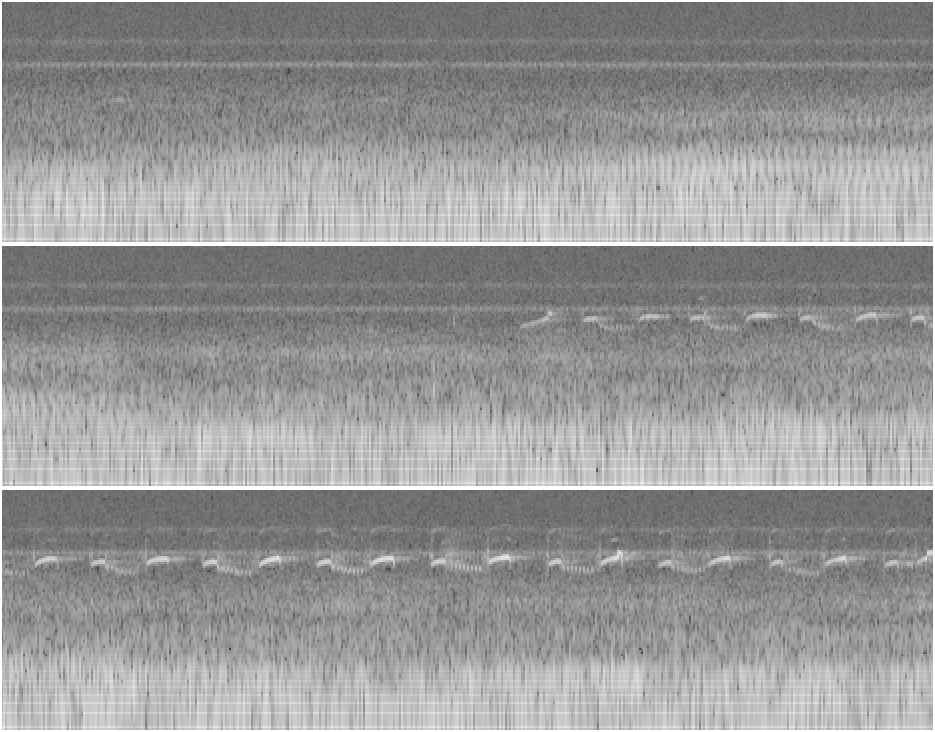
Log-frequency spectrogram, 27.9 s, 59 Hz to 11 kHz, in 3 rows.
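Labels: A scops owl hoots while a bird chirps, crickets trill, insects buzz, and a distant car hums, blending nature with modern sounds. 0.0 - 27.9

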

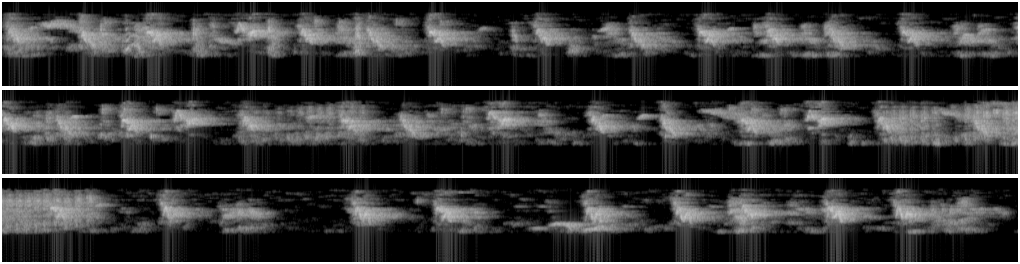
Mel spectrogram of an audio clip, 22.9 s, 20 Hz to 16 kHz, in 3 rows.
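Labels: Multiple birds chirping outdoors. 0.0 - 22.3
A frog is ribbiting outdoors. 1.3 - 2.2
A frog is ribbiting outdoors. 4.4 - 4.7
A frog is ribbiting outdoors. 5.5 - 6.2
A frog is ribbiting outdoors. 7.8 - 8.4
A frog is ribbiting outdoors. 9.6 - 10.4
A frog is ribbiting outdoors. 12.8 - 13.1
A frog ribbits increasingly louder outdoors. 14.2 - 16.1
A frog is ribbiting outdoors. 16.9 - 17.3
A frog is ribbiting outdoors. 22.2 - 22.9

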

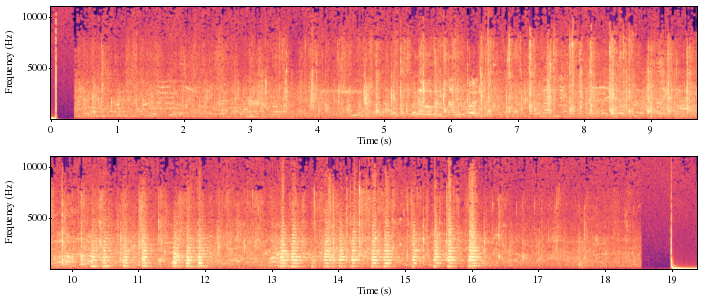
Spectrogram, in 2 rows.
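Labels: A loud swooping sound begins. 0.0 - 0.1
Multiple people are talking, creating a distant mumbling sound. 0.4 - 18.6
A horse carriage is steadily approaching on cobblestone. 1.9 - 18.6
A vintage car horn honks repeatedly in a high pitch. 10.2 - 12.1
A vintage car horn honks repeatedly in a high pitch. 13.1 - 16.2
A loud bass note plays as a vintage recording ends. 19.0 - 19.4

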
